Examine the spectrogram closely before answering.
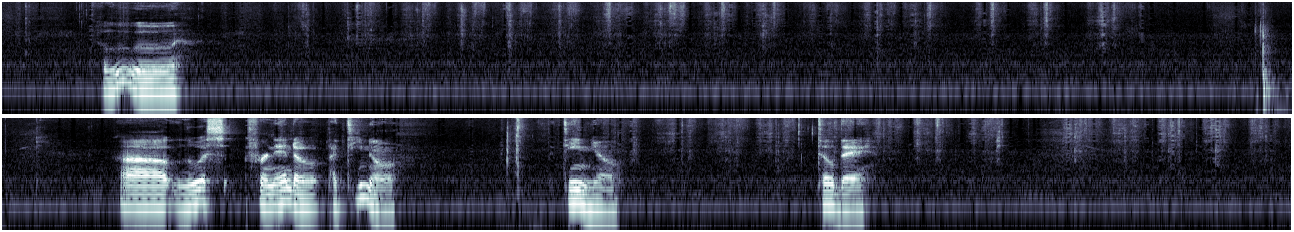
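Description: Trading cards slide and flick softly between fingers.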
